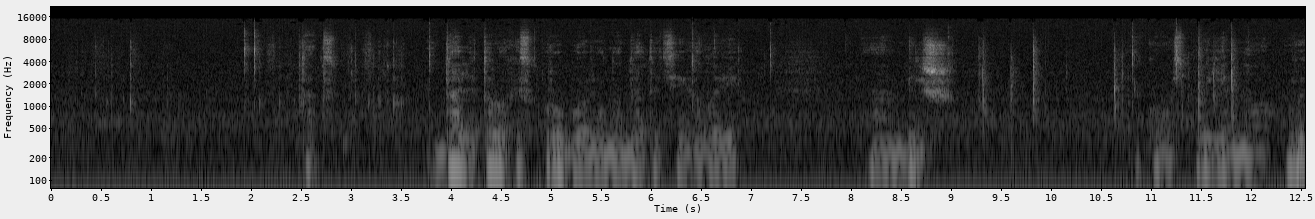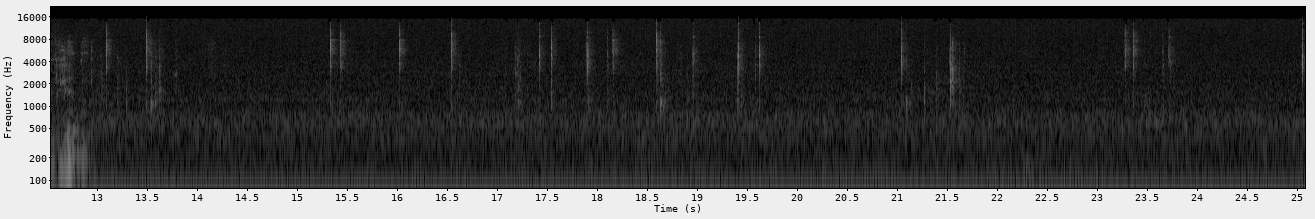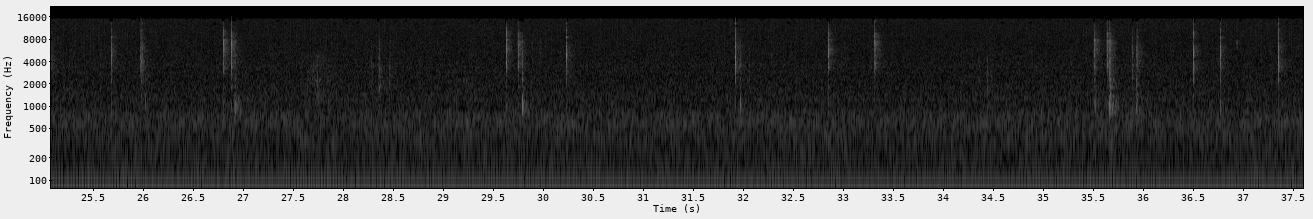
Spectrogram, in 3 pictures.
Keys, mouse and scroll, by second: 2.7-5.7 middle drag, 6.1-9.1 middle drag, 9.7 alt+middle click, 12.0 ctrl+click, 14.2 click, 16.3-17.0 middle drag, 17.0 click, 17.8 alt+middle click, 18.5-20.4 middle drag, 20.4 g, 22.6-25.6 middle drag, 25.6 click, 27.3 g, 29.1-31.7 middle drag, 31.7 click, 34.8-36.9 middle drag, 36.9 click.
